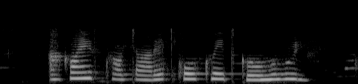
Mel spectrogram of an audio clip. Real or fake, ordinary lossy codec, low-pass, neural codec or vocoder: fake; none; 5.4 kHz; codec, 16 kHz, 0.5 kbps, X-Codec, HuBERT features, trained on general audio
